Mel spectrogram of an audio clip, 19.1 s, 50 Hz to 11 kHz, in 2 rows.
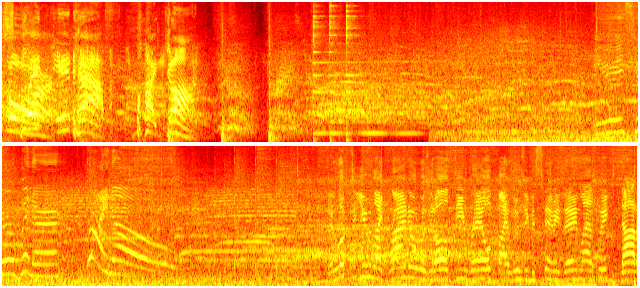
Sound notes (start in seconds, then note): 0.0 fans chanting; 4.6 bell rings; 12.8 cheers & applause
